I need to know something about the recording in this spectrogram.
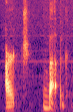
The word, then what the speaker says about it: Arch Bug: he's such a like his name is weirdly hard to pronounce even though it's literally two syllables arch bug because we know that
